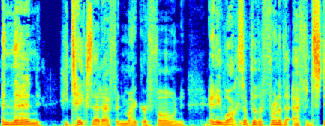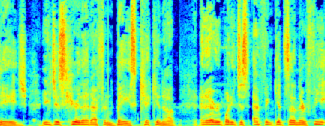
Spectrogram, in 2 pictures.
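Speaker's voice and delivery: worked-up, thrilled, excited high-pitched rant. Retelling how Ron talks when he gets excited: imitating excited Ron. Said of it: "when Ron gets excited, he's like".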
